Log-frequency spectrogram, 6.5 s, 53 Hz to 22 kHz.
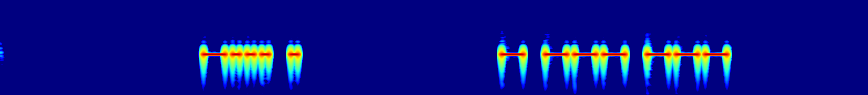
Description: Morse code, heard as a keyed tone, about 23 wpm, 700 Hz. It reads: BE TOO
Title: 4x Word-Spacing - Sentences from Top 300 Words - 22wpm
